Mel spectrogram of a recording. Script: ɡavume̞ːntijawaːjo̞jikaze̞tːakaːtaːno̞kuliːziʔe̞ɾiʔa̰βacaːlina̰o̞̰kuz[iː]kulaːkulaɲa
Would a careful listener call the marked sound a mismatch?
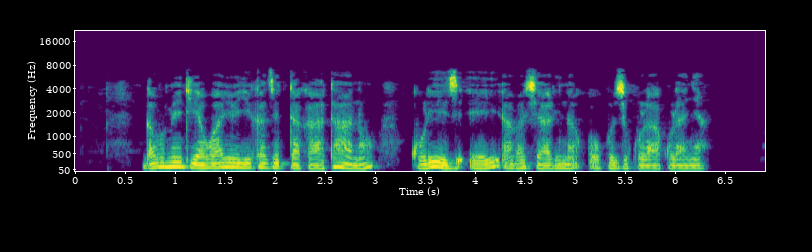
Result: yes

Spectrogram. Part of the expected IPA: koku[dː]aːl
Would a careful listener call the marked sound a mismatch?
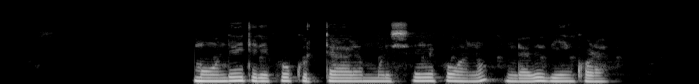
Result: yes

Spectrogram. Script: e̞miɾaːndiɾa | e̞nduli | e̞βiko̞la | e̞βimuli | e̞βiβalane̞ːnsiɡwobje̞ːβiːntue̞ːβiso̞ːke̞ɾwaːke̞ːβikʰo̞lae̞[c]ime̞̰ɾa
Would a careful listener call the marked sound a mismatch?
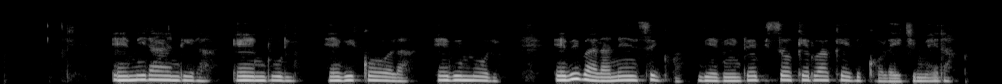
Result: no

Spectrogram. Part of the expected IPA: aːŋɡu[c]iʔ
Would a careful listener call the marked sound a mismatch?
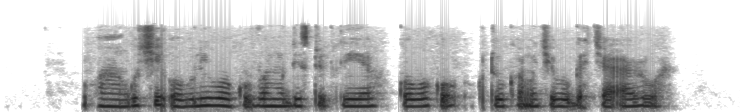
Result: no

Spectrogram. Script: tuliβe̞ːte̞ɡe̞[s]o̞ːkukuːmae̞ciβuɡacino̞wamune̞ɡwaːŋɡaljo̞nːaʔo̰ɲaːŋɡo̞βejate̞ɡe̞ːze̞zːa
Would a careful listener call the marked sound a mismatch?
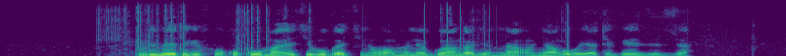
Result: yes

